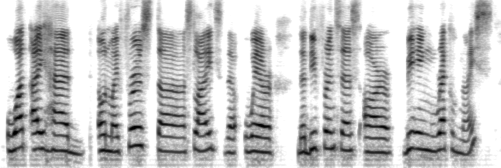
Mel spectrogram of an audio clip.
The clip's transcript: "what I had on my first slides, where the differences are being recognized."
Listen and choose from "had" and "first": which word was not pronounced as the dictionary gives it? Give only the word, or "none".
none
